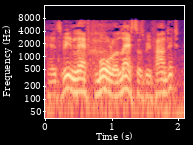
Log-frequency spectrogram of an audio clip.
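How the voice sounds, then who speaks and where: An actor playing an earnest, deferential and honest police inspector with a rough, husky voice in a period mystery drama. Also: male voice, medium pitch, a little fast, fairly bright tone, highs cut off, a little hiss or hum, natural voice. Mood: doubtful.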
